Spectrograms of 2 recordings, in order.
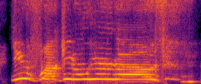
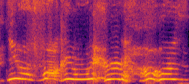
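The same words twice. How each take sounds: First: High, slow, drawn-out mock yell; hollering out the car window, much higher and louder. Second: High, slow, drawn-out mock yell; yelling it out the car window as he drives off. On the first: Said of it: "he'd be all". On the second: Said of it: "And he was like".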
